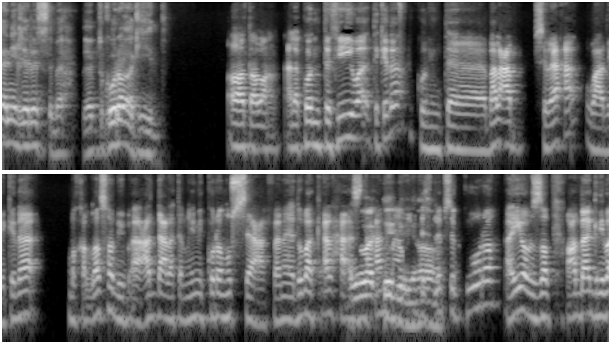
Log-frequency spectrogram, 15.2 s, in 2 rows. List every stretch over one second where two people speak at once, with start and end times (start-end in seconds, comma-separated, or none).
11.9-13.2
